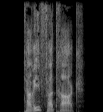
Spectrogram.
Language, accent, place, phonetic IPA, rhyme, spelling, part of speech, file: German, Germany, Berlin, [taˈʁiːffɛɐ̯ˌtʁaːk], -iːffɛɐ̯tʁaːk, Tarifvertrag, noun, De-Tarifvertrag.ogg
- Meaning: collective agreement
